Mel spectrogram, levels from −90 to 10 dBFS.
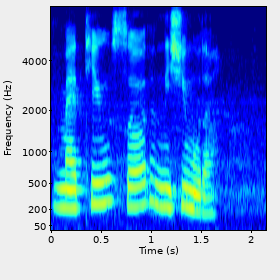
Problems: background sounds at intervals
